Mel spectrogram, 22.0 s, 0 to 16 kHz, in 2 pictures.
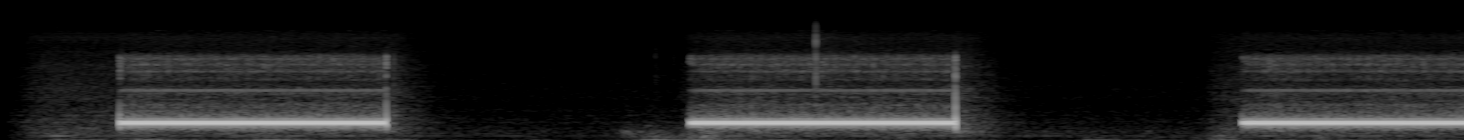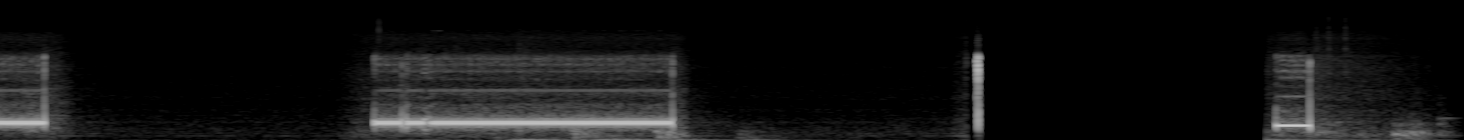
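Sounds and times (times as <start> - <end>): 
cell telephone ringing through speaker: 0.9 - 2.9, 5.2 - 7.2, 9.3 - 11.4, 13.8 - 16.1.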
